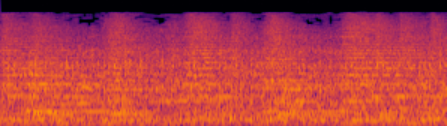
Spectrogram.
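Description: Music with held melodic notes changing in pitch every half second or so.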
